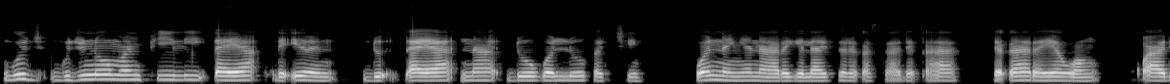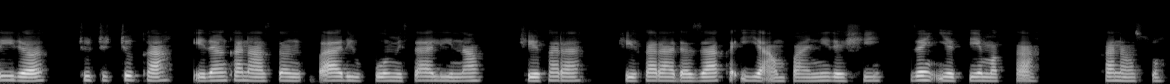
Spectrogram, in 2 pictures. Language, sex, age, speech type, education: Hausa, female, 46-60, spontaneous, tertiary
